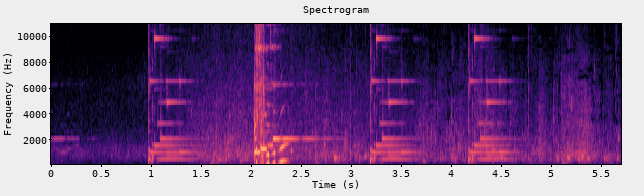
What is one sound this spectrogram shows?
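Bright game chimes ring out several times.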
